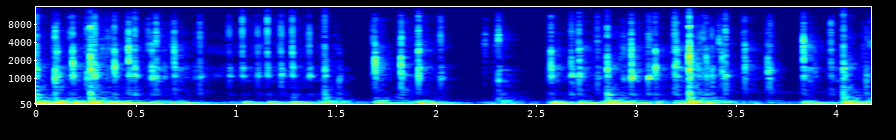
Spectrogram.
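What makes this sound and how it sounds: Fingertips type on a white Ducky Miya Pro tenkeyless mechanical keyboard with plastic keycaps. Rapid, clacky keystrokes pair bright, high clicks with a low, hollow thock beneath, each dying away almost instantly. The typing runs in quick bursts with short pauses just after 1.5 seconds and again around 2.3 seconds.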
